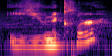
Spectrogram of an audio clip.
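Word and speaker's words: UNICLR: Under Night in Birth, Executable Late CLR. Or pronounced Unicler.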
